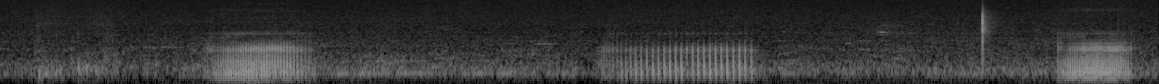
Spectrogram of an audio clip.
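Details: Sleeping pug dog snoring: rhythmic rattling snores, each about a second and a half, with each breath, quiet gaps between.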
